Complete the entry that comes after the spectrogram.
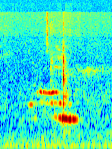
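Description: A house cat cries at a partly closed door, giving a faint, drawn-out meow with a rising then falling whine against a low background hum.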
